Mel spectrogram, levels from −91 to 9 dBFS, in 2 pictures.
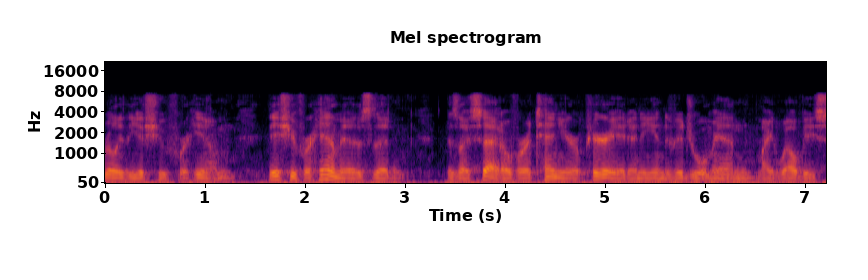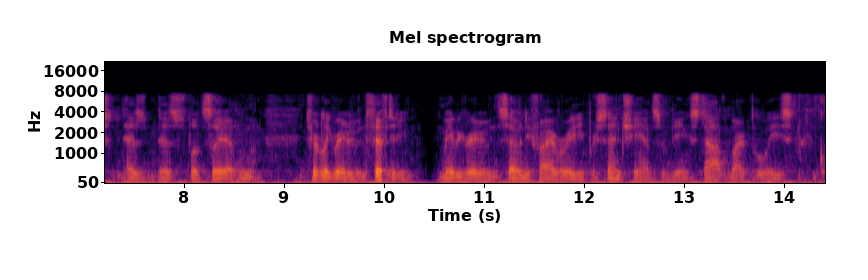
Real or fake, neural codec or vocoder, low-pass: fake; codec, 16 kHz, 4.8 kbps, FACodec; 7.2 kHz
